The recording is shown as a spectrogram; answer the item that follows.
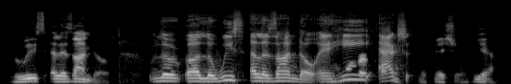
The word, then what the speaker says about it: Luis Elizondo: and the uh the the brother name is luis versado is that how you pronounce the last name luis alexander luis elizondo and he actually official yeah yes sir and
